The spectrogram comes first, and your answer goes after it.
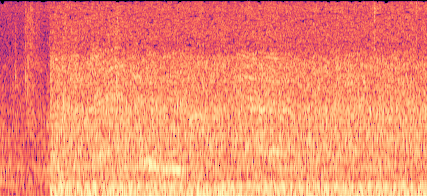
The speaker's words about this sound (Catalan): Aquí bàsicament és el soroll dels cotxes, del trànsit que hi ha i l'afluent de gent cap a dalt i cap a baix pels carrerons.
